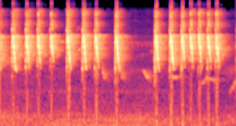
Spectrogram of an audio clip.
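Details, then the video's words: Bulbul known locally as cucak cungkok, sounding like cucak jenggot and used to train other songbirds, gives fast, sharp, high chirps in two runs split by a brief gap with a soft whistled note. "masteran paling banyak diminati burung jawara!!!cungkok rasa jenggot"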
